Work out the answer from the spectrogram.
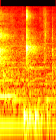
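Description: A single sharp finger snap over a steady low hum, demonstrating a finger-snapping tic of Tourette syndrome.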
